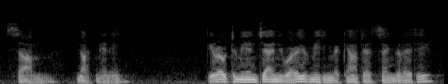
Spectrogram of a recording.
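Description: On an old, muffled radio drama, a young English heir in grief. The voice is low and rough-edged. He is clipped, intense and full of suspicion. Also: fast. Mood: troubled, insistent. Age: 20s. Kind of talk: 1950s radio drama acting. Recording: muffled, scratchy 1950s radio broadcast.

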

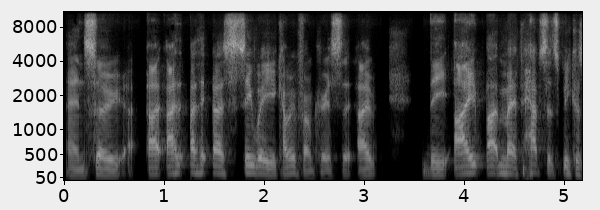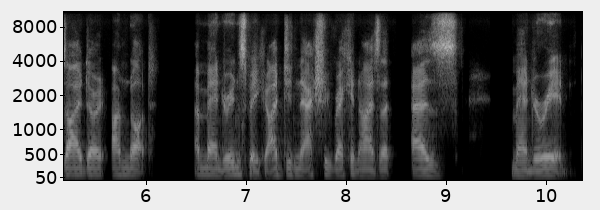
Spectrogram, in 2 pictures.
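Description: A man talking through a film review on a podcast, his voice sitting on the low side. He thinks aloud, pausing and restarting often. The sound is dry and close. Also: a bit bright, no room sound. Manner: thoughtful, hesitant, many restarts. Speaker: podcast co-host. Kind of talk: casual film review discussion.

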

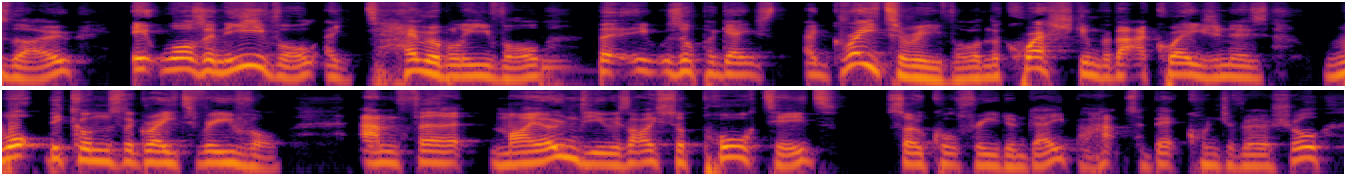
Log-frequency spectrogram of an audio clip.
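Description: A man's voice: a little high, no echo. Emphatic man hosting a debate. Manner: animated, emphatic, fast-talking. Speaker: host. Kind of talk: political discussion.

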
